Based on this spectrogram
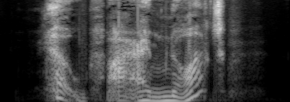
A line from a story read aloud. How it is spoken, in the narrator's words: spluttered Pete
